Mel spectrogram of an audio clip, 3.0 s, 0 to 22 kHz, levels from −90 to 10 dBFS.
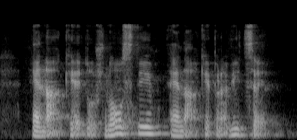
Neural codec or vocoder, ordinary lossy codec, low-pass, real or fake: vocoder, 22.05 kHz, 80 mel bands, HiFi-GAN; none; none; fake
